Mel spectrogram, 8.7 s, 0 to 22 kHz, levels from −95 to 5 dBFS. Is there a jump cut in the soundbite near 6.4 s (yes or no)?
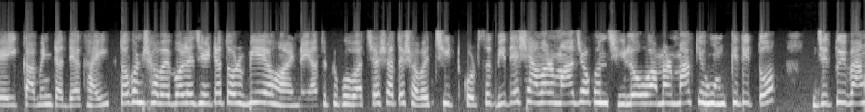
no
